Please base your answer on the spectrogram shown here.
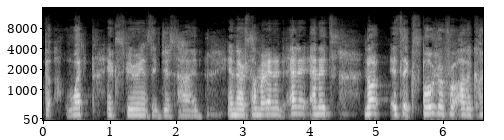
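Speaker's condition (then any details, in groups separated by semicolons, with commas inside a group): Cerebral palsy; spastic diplegia, all limbs, legs worse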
